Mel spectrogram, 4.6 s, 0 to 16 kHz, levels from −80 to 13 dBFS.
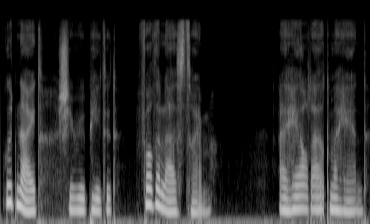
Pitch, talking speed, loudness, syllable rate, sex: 170 Hz, 170 wpm, -18 LUFS, 4.4 syllables/s, female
